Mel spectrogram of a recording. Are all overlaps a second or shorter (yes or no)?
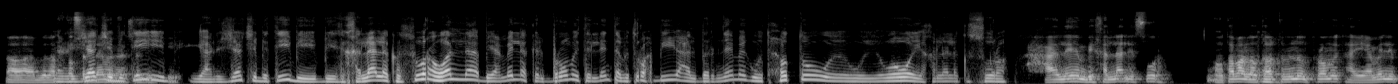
no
